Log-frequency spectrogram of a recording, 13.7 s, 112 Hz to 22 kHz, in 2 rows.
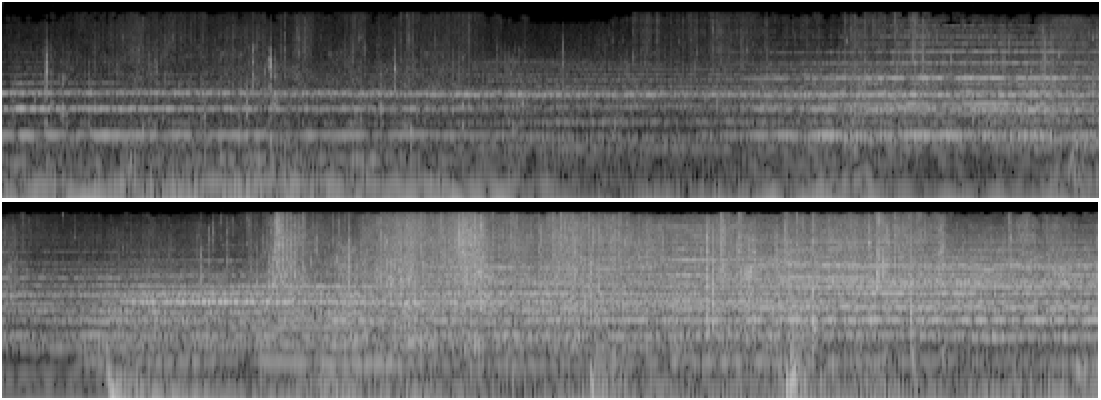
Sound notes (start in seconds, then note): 9.3 water splashing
